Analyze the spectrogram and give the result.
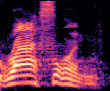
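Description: It is said in a Southern accent.

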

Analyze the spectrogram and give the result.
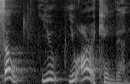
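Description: It sounds earnest and questioning. The asker sincerely wants to know the answer. "I sense maybe this is Pilate searching"

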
